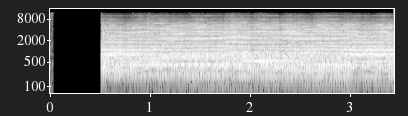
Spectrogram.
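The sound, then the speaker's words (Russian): Church bells ring loudly in a dense, continuous peal of overlapping tones at the Alexander Nevsky Lavra in Saint Petersburg. A procession carrying the ark with the relics of Saint Nicholas moves to the main entrance of the Holy Trinity Cathedral. The peal starts abruptly after a brief moment of silence and sustains without any voices. “Под звон колоколов крестный ход с ковчегом с мощами святителя Николая проследовал к главному входу в Свято-Троицкий собор.”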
